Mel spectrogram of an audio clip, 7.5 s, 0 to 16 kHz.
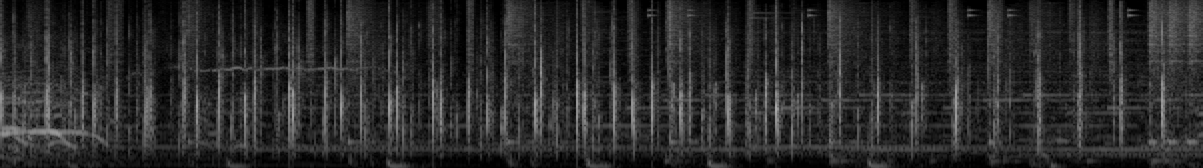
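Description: A huge crowd of supporters applauds steadily as a hill runner arrives back at his starting point after slightly under 31 hours on the move: dense overlapping claps forming a continuous patter with sharper individual claps standing out, and faint voices mixed in underneath.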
